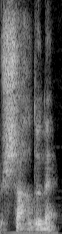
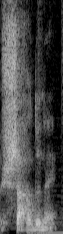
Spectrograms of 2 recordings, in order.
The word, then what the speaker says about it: chardonnay: 20 alors regardons ensemble pour avoir la bonne prononciation on commence de manière alphabétique avec la ligoter la ligoter le chardonnay le chardonnay le merlot le merlot le muscat le muscat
